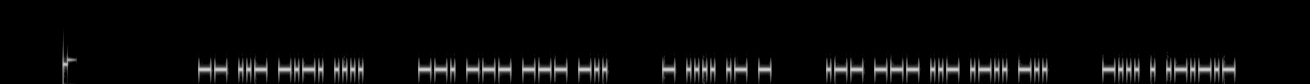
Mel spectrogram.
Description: Morse code, heard as a keyed tone, about 30 wpm, 700 Hz. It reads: MUCH GOOD THAT WOULD BE.
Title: 2x Word-Spacing - Sentences from Top 200 Words - 30wpm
